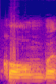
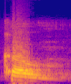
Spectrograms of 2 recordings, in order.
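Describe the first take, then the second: First: The final b sound is pronounced. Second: The final b sound is silent. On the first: The speaker calls it wrong. "എന്നല്ല" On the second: The speaker calls it right. "ബി silent ആണ്"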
